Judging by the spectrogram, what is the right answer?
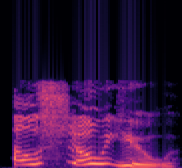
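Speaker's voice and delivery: high, slow desperate cry. A narrator's reading. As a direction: insist desperately. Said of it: "I cried".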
